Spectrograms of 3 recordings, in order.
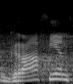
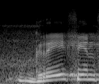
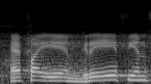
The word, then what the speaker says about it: Graafian: gray Apheian, or some people call it as Graafian follicle. Okay, pronunciation is up to you. Everybody's pronunciation is not same, they pronounce in different way, but I am telling you correct pronunciation. That is pronunciation gray Apheian follicle, GRAAFIAN, gray Apheian follicle, because it was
